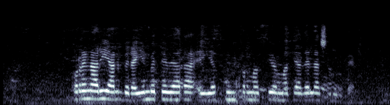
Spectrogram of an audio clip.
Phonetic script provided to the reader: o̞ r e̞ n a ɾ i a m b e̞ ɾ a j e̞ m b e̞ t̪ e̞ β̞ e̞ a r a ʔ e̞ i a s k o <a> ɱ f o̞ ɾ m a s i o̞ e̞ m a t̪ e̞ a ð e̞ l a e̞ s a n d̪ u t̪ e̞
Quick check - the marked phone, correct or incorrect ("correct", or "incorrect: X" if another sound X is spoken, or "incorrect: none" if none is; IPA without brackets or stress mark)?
incorrect: i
